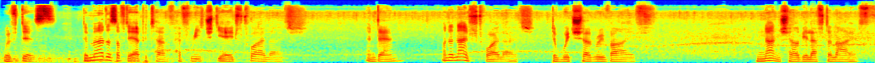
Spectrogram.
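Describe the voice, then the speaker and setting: Narrating a visual novel for a let's play, this man uses a dramatic, scripted style at a slow pace. His voice sits in the mid range, and clear ambient noise runs in the background.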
